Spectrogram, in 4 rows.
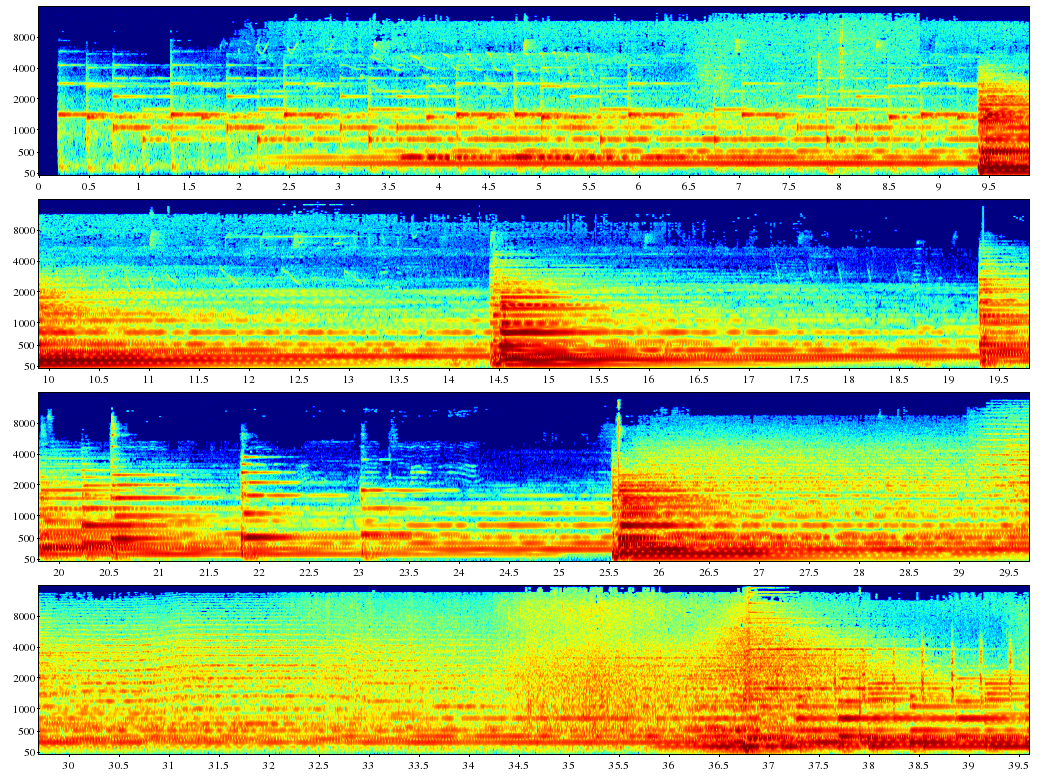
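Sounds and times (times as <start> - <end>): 
instrumental music: 0.2 - 39.6.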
